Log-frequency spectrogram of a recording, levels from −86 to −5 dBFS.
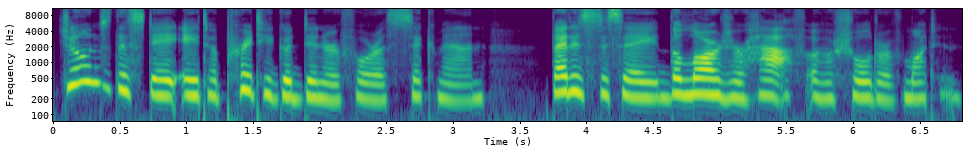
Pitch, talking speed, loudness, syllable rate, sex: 235 Hz, 210 wpm, -19 LUFS, 4.8 syllables/s, female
